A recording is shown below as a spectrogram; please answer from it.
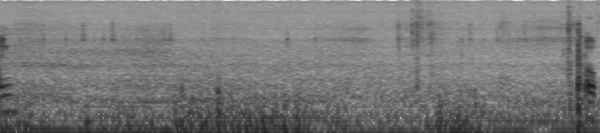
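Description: Low, uneven outdoor rumble picked up by the handheld camera's microphone as it moves around the car, with a few faint clicks around four seconds in.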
